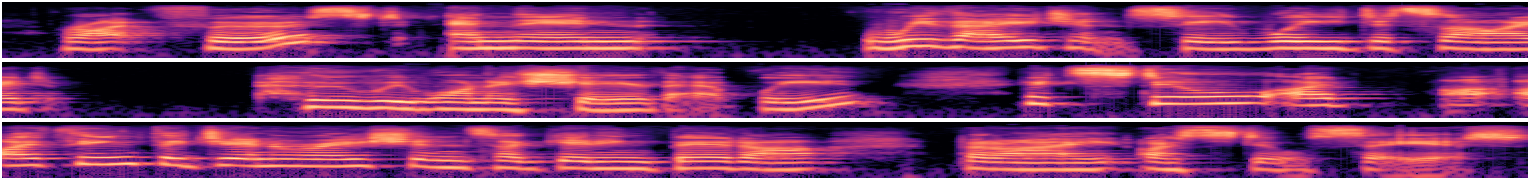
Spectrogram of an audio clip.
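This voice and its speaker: A woman speaks in a plain, everyday voice at a medium pitch. Her intonation is lively and her pace fairly slow. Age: 60s. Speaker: somatic therapist. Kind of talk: casual chat.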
